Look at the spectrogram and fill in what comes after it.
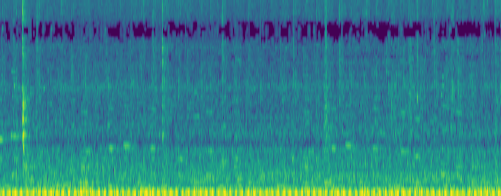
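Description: Large wooden dog exercise wheel rumbling as a dog runs on it, a steady low drone that pulses rapidly, with a few faint knocks from paws on the deck.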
